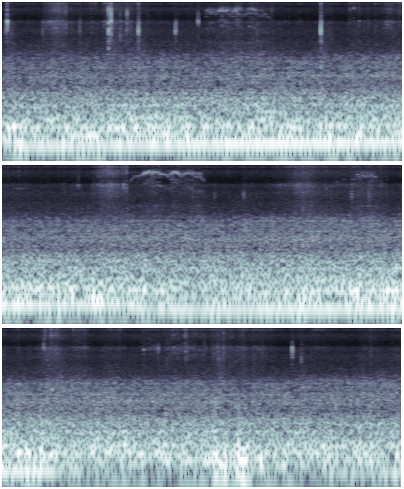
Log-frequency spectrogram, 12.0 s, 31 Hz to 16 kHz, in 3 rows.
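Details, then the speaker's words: 2020 Toyota Avalon driving at about 30 to 40 km/h after reinstalling the intake manifold vacuum hose and removing a bracket: steady low engine and road drone, no rattling or buzzing, rattle gone. "but now not uh coming the noise"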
